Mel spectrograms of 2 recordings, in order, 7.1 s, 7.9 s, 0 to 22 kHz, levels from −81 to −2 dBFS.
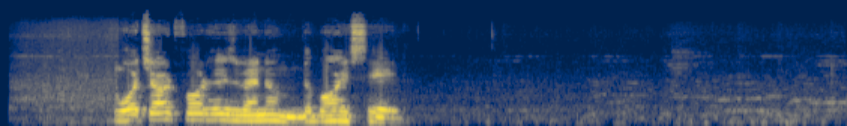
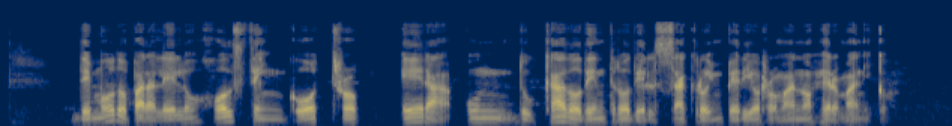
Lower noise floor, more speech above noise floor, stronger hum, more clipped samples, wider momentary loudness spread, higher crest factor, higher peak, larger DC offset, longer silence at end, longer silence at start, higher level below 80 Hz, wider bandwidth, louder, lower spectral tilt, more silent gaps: second, -56 dBFS vs -61 dBFS; first, 45 dB vs 32 dB; neither; neither; second, 5 LU vs 10 LU; second, 16 dB vs 24 dB; first, 0 dBFS vs -6 dBFS; neither; first, 3.7 s vs 0.55 s; first, 0.95 s vs 0.65 s; first, -50 dBFS vs -66 dBFS; first, 14.5 kHz vs 11.5 kHz; first, -12 LUFS vs -29 LUFS; first, -5.5 dB/octave vs -2.5 dB/octave; neither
